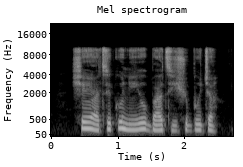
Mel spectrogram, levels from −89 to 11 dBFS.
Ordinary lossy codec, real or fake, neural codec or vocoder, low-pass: none; real; none; 9.9 kHz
